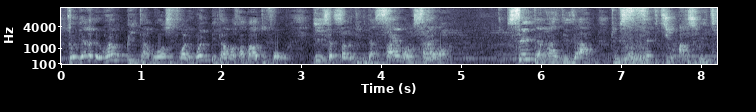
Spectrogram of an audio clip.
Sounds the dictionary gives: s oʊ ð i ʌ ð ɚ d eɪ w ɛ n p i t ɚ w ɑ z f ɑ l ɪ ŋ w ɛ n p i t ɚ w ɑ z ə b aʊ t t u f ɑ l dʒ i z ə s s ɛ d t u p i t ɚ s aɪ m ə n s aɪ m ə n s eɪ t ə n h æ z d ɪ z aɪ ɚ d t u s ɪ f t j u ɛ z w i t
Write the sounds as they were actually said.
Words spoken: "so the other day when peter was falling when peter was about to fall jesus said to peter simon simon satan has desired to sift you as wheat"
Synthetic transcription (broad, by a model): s oʊ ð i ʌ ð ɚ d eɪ w ɛ n p i t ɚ w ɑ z f ɑ l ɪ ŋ w ɛ n p i t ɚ w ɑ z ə b aʊ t t u f ɑ l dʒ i s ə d s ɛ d t u p i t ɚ s aɪ m ə n s aɪ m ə n s eɪ t ə n h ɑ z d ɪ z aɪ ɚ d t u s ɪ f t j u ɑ s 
